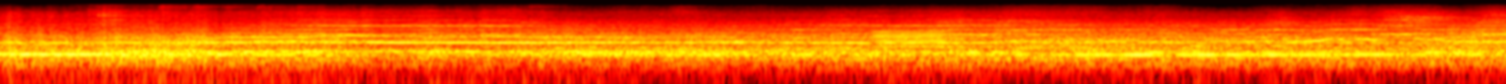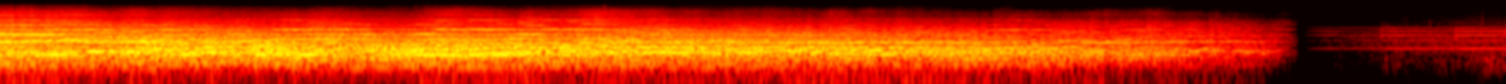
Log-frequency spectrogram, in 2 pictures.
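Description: A train's wheels screech and squeal loudly on the rails.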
